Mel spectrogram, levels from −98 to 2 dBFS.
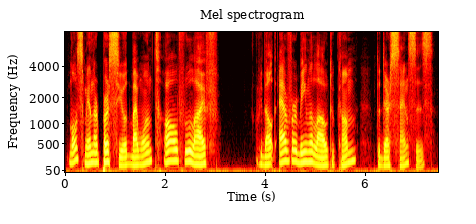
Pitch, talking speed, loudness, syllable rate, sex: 145 Hz, 145 wpm, -17 LUFS, 4.2 syllables/s, male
